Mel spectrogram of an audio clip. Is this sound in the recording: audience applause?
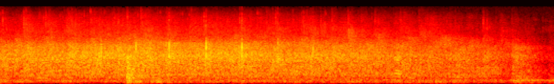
yes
